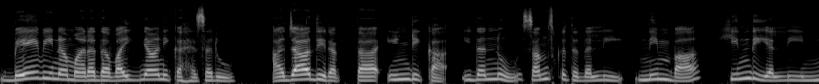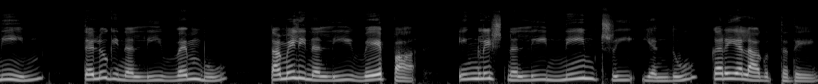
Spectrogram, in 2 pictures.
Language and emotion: Kannada, neutral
